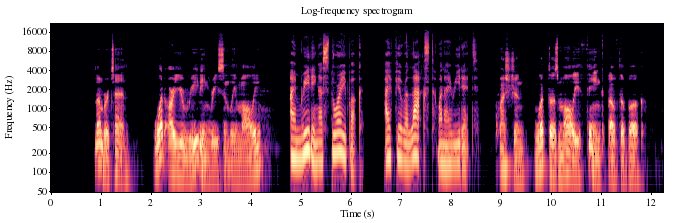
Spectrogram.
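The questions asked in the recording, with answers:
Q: what does Molly think of the book?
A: Relaxing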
